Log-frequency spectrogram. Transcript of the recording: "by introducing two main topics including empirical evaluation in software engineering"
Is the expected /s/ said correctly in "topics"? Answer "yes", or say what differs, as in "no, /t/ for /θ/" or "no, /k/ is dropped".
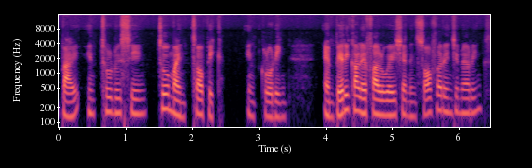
no, /s/ is dropped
